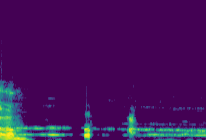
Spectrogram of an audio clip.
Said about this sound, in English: There's a lot of sirens because I'm sitting outside. Sorry.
